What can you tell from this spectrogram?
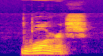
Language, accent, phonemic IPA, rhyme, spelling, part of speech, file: English, Southern England, /ˈwɔːɹɪʃ/, -ɔːɹɪʃ, warish, adjective, LL-Q1860 (eng)-warish.wav
- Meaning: Alternative form of warrish (“warlike”)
